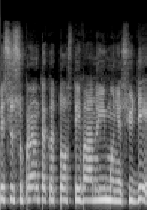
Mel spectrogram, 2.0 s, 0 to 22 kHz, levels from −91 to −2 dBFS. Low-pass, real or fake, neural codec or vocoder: 14.4 kHz; real; none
